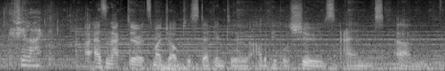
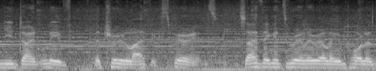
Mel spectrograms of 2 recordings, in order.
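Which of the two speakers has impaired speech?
The second: cerebral palsy; difficulty with fine movements.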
